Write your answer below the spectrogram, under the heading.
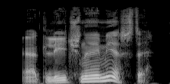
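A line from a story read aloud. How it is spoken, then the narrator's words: Plain. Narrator (Russian): сказал милорд Ранда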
